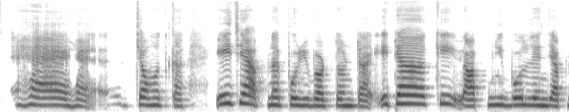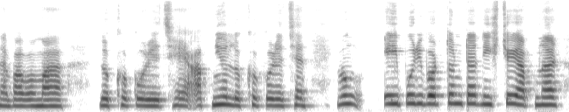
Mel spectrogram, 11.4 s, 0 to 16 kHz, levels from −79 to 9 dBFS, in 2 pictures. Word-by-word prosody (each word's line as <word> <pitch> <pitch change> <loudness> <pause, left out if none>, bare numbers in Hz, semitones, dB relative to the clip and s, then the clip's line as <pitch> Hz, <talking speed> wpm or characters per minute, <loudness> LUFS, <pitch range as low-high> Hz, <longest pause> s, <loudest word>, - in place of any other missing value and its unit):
এ - - -12
হ্যাঁ, 235 -2 +1
হ্যাঁ। 200 -3 -5 0.4
চমৎকার! 235 -3 -2 0.4
এইযে 295 +1 +2
আপনার 240 0 -2
পরিবর্তনটা 215 -2 0 0.2
এটা 285 +2 +3 0.3
কি 290 0 -2 0.3
আপনি 235 +4 -5 0.2
বললেন 235 -1 +2
যে 220 - +1
আপনার 210 0 -4
বাবা-মা 210 0 +2 0.5
লক্ষ্য 220 +1 -2
করেছে, 210 +1 0 0.2
আপনিও 245 +3 +1
লক্ষ্য 220 +2 -3
করেছেন। 220 +1 -1 0.3
এবং 275 +2 +1 0.4
এই 280 - +4
পরিবর্তনটা 285 0 +2 0.2
নিশ্চয়ই 265 +2 +2
আপনার 245 0 +3
235 Hz, 125 wpm, -23 LUFS, 215-255 Hz, 0.5 s, এই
